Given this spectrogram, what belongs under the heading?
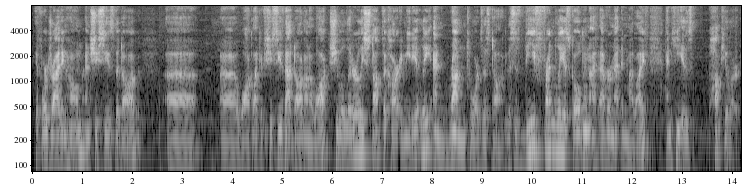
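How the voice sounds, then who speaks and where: A man's voice: fairly low pitch, normal speed. A man in his thirties chatting casually while streaming a keyboard build, telling rambling stories that trail off and restart. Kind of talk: casual live-stream chat.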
